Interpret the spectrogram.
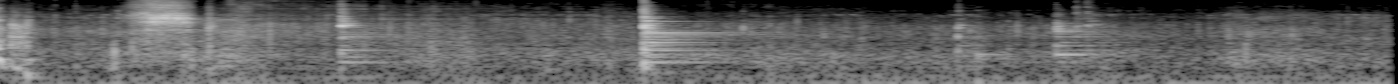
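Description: Discada of meat and onions sizzling in a steel disco (cowboy wok), with a metal spatula scraping and clinking against the pan; one sharp ringing clink a little over three seconds in.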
